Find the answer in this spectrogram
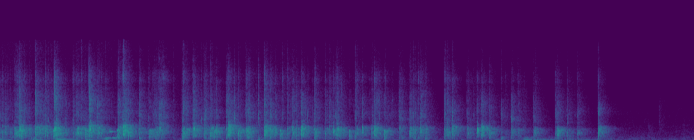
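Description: A small audience applauding between songs: a dense patter of hand claps that thins out and stops near the end.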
